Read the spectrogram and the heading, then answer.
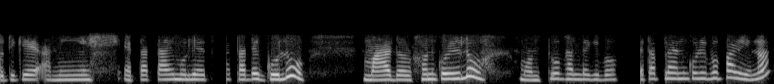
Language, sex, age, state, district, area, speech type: Assamese, female, 30-45, Assam, Goalpara, urban, conversation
